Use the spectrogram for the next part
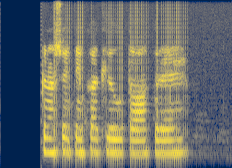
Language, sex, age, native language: Icelandic, male, 18-19, Icelandic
